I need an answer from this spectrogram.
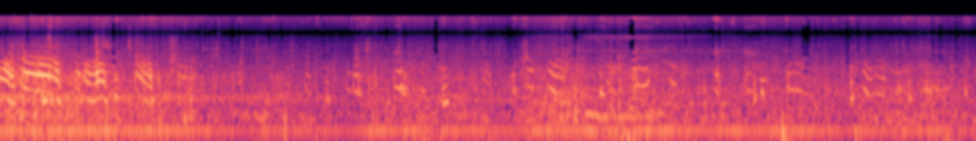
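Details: Three-day-old newborn Rottweiler puppies from the B litter of Ziva van Angfiero at Kennel Angfiero. A burst of high, squeaky, bending whines opens the first second. Softer scattered squeals follow near six seconds over a steady low hum.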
